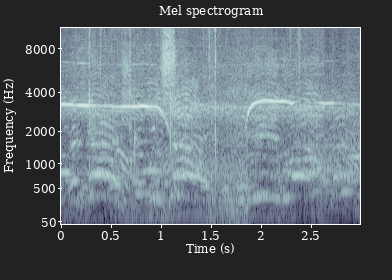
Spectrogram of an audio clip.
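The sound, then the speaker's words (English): A large anti-government protest crowd in Thailand in 2013 roars continuously, with overlapping shouts and chants rising and falling, plus a steady high-pitched whistle tone running through much of it. “Like Thailand in 2013, Fuchs is there just as anti-government protests surge.”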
